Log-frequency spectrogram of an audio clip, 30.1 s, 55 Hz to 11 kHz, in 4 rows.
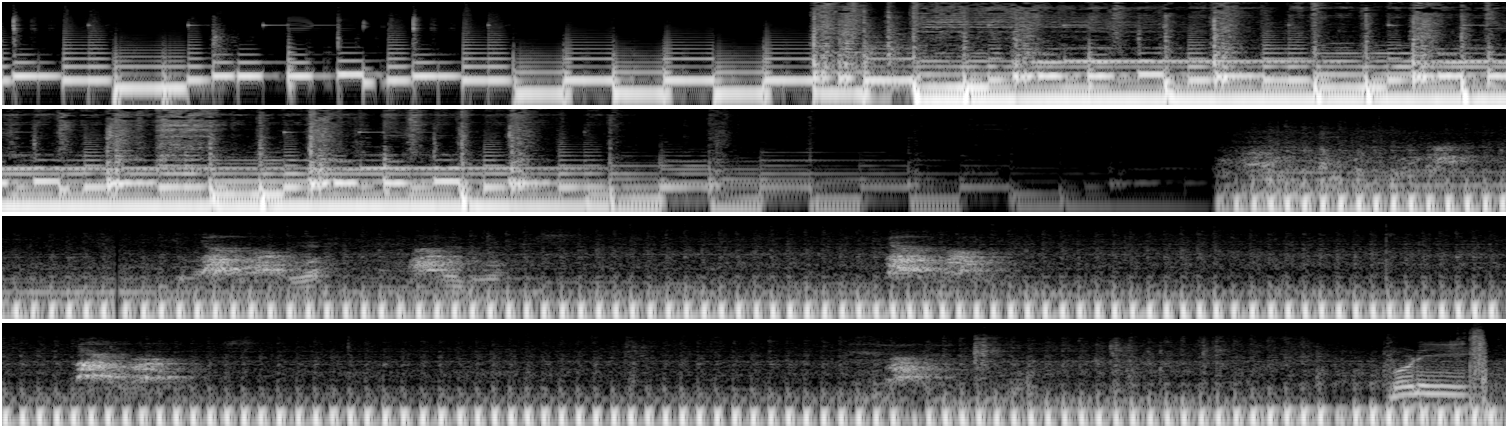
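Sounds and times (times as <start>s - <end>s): engine idling: 13.6s - 30.0s.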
